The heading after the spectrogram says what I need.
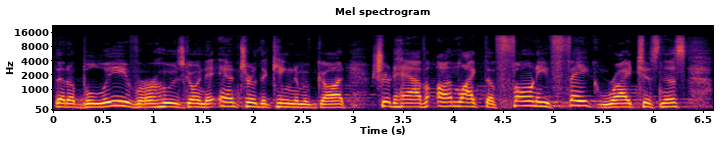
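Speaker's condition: No condition

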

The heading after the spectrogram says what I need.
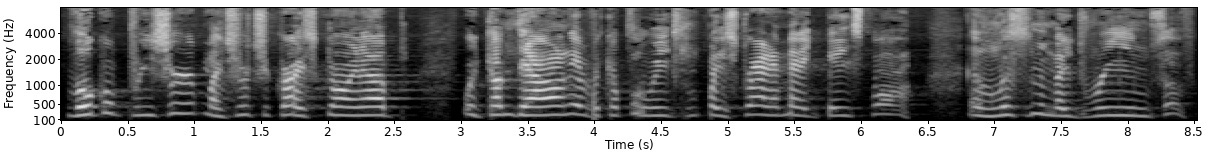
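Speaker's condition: Cerebral palsy; congenital

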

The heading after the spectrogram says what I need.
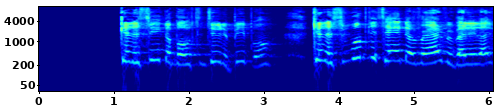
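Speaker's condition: Torsion dystonia; vocal cords twist with torso

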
